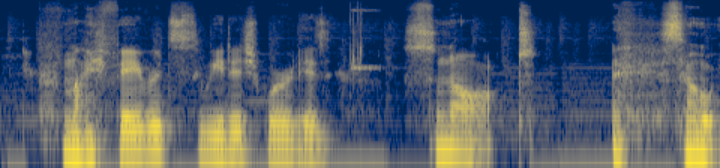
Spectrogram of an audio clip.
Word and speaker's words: snart: My favorite Swedish word is snart. So if you don't pronounce the R like Swedish people, it sounds like snot.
